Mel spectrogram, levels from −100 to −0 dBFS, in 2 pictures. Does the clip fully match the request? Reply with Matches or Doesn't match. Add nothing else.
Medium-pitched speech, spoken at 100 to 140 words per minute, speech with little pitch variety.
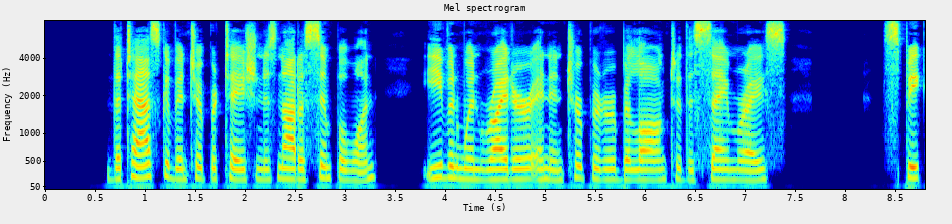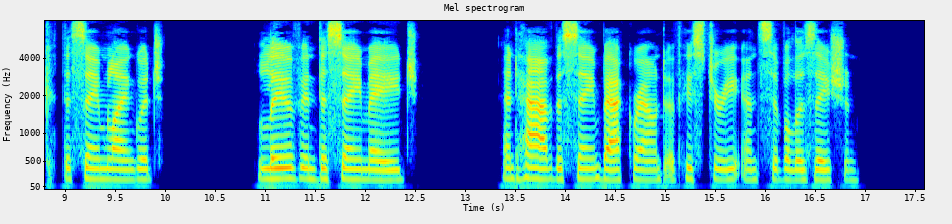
Matches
